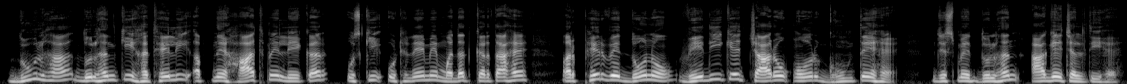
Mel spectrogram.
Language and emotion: Hindi, neutral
